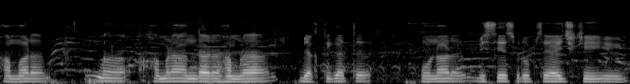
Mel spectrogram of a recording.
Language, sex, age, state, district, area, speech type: Maithili, male, 30-45, Bihar, Sitamarhi, rural, spontaneous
